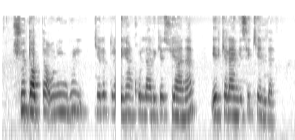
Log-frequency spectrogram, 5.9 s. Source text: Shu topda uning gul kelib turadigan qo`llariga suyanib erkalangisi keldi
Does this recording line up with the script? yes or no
yes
